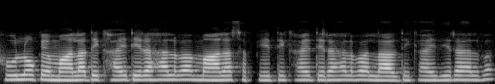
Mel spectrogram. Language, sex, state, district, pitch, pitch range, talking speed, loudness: Bhojpuri, female, Uttar Pradesh, Ghazipur, 205 Hz, 200-210 Hz, 215 wpm, -16 LUFS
